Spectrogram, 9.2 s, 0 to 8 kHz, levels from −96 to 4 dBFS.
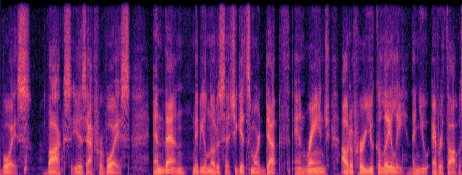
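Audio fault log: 1.84 s, skip ahead: the speech jumps forward with no gap. About a second of audio was dropped while later audio waited, and the two sides were joined directly.
2.60 to 4.33 s, jitter buffer speed-up: the speech sounds hurried at 112% speed but keeps its pitch, just before "that she". An overfull buffer cut short pitch-period pieces, about a fifth of a second in all.
4.73 to 6.59 s, jitter buffer speed-up: the speech runs at 106% speed at unchanged pitch, right after "that she". The buffer trimmed short pitch-period pieces again, about a tenth of a second in all.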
